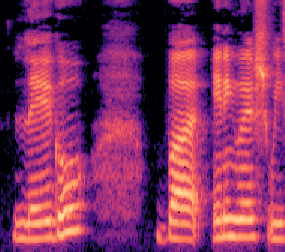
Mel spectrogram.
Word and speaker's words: Lego: Danish it's something like Lego, but in English we say Lego. At least that's the British pronunciation. Lego. In American pronunciation the O is a bit different. It's Lego. Lego.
